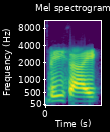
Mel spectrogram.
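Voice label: loc b, swat female; vo; agents; Source Model Packs; Counter Strike Model Pack; CS2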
